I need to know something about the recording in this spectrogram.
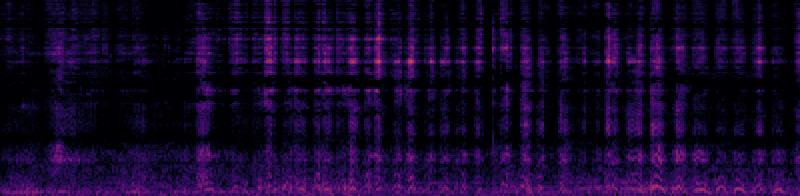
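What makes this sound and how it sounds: A long stack of gold-coloured metal coins held in the hands as fingertips and nails rub and scrape along the ridged coin edges. The result is a quick, uneven string of bright, dry rasping scrapes with little low end and almost no ring.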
